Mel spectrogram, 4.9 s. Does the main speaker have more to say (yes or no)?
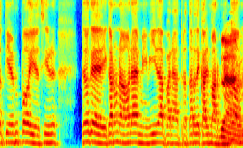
no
